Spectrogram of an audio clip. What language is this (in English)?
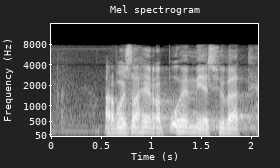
Finnish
